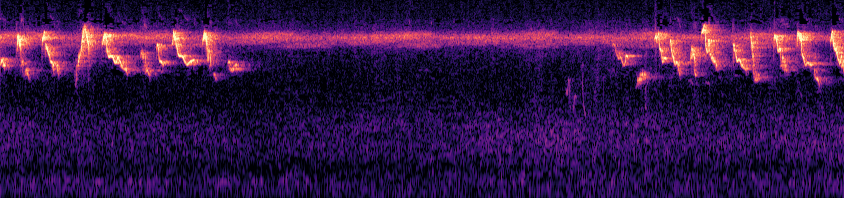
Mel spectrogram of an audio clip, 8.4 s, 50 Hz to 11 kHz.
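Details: Song of a warbling white-eye in Hashimoto, Wakayama, Japan, 26 June 2021, on a Nikon Coolpix P900: quick, bright twittering phrases of downslurred notes opening and closing the stretch, a hushed middle, and a steady high drone throughout.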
